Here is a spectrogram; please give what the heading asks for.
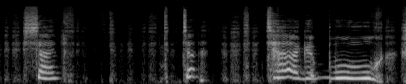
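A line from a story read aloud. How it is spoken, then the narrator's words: Sobbing. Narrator (German): schluchzte Ginny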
